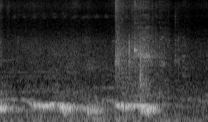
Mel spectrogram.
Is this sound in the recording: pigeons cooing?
yes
